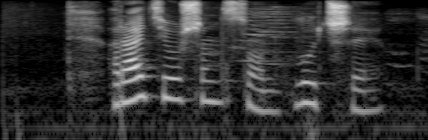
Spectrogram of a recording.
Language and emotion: Russian, neutral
